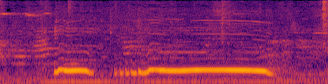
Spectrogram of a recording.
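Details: Barbary dove cooing: a short steady tone, a brief break, then one long, even, sustained coo lasting over a second, with a faint low hum beneath.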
